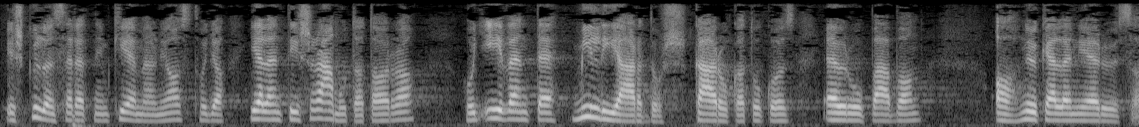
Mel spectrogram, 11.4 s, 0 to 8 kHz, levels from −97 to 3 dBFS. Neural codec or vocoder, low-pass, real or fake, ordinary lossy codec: none; 7.2 kHz; real; MP3, 64 kbps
